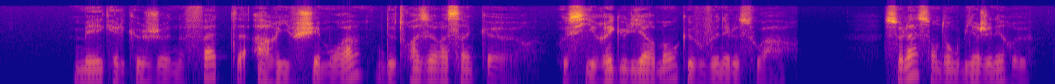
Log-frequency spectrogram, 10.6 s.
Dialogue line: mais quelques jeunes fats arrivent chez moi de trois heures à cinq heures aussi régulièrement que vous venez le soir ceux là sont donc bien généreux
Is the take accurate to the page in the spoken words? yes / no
yes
